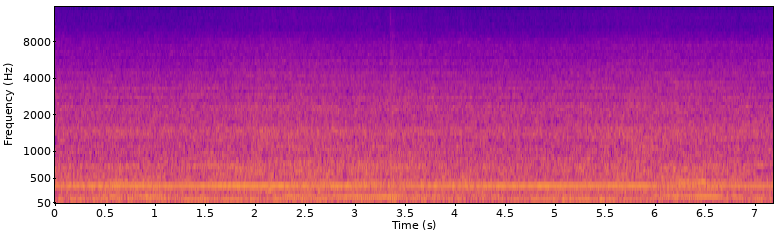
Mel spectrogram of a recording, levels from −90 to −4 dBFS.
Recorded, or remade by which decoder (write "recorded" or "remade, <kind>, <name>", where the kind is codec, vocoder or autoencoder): recorded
